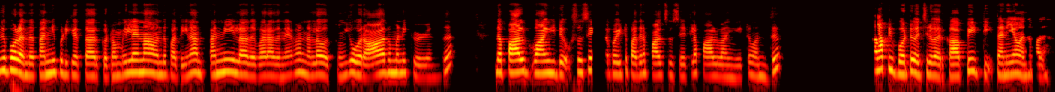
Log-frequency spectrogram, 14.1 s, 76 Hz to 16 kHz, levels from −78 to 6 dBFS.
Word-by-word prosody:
இதுபோல 275 -2 +5
அந்த 200 -1 -1
தண்ணி 225 +4 0
பிடிக்கிறதா 205 -3 -2
இருக்கட்டும், 195 +1 -6
இல்லனா, 240 +1 +4
வந்து 210 0 -7
பாத்தீங்கன்னா 195 +6 -1 0.2
தண்ணி 235 +4 -1
இல்லாத 215 -3 +2
வராத 195 0 0
நேரம் 230 +2 -6
நல்லா 205 +1 -1 0.2
தூங்கி 195 +4 -12
ஒரு 195 - +2 0.2
6:00 235 +1 +3
மணிக்கு 230 -2 -7
எழுந்து, 180 +9 -9 0.6
இந்த 235 -1 +2
பால் 240 +2 +9 0.2
வாங்கிட்டு, 230 -1 +3 0.2
சொசைட்டில 240 -3 -4
போயிட்டு 215 +4 -4
பாத்தீங்கன்னா, 210 +2 -3
பால் 200 0 -1
சொசைட்டியில 195 +3 -9
பால் 195 0 -2
வாங்கிட்டு 180 +2 -12
வந்து 190 +6 -6 1.3
காப்பி 290 +1 +7
போட்டு 215 +2 +2
வச்சுருவாரு. 205 -3 -1
Copy, 195 +6 +4
tea. - - -7 0.2
தனியா 205 +2 +1
வந்து 205 0 -5
பால 190 -1 -4
210 Hz, 160 wpm, -23 LUFS, 195-235 Hz, 1.3 s, பால்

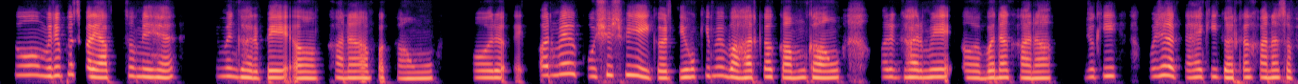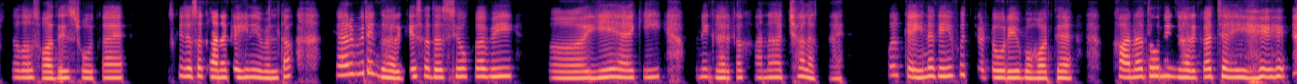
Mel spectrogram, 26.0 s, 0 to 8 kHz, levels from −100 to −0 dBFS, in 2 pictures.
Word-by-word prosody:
तो 330 0 -2
मेरे 300 0 +2
पास 355 +3 -7
पर्याप्त 255 +1 +3
समय 280 -3 +1
है 245 0 +3
कि 290 0 -29
मैं 290 -1 -3
घर 250 -3 +3
पे 245 0 +5
अ, 225 0 +2
खाना 235 -1 +1
पकाऊँ। 220 +1 -2 0.4
और 245 0 0
अ, 245 - +1 0.4
और 330 0 0
मैं 370 +2 +1
कोशिश 295 +3 -2
भी 340 -1 +2
यही 280 -5 +5
करती 235 +1 -2
हूँ 260 +1 +3
कि 300 - -6
मैं 305 -1 -4
बाहर 245 -1 +4
का 275 - +2
कम 240 +1 +2
खाऊँ 245 -1 +3 0.4
और 265 0 -3
घर 255 0 +1
में 265 +2 +3
अ, 240 -1 -4
बना 245 +2 +2
खाना 230 -1 +1 0.4
जो 270 - -6
कि 300 +3 -3 0.3
मुझे 300 +3 0
लगता 295 -5 0
है 260 +1 0
कि 275 +1 -6
घर 245 -2 +2
का 255 - -1
खाना 250 -1 +1
सबसे 245 -2 -4
ज़्यादा 245 0 0
स्वादिष्ट 235 +1 0
होता 235 0 -3
है, 235 0 +2 0.5
उसके 300 - -9
जैसा 290 +1 +2
खाना 260 -2 +3
कहीं 260 0 +3
नहीं 260 -1 +2
मिलता। 235 +5 0 0.5
यार 345 +2 +2
मेरे 395 +2 -2
घर 255 -7 +3
के 280 - +1
सदस्यों 280 0 +1
का 280 0 +3
भी 285 +1 +2 0.4
अ, - - -8 0.3
ये 245 +4 +3
है 250 -1 +2
कि 255 +2 -5 0.4
उन्हें 275 0 -7
घर 240 -2 +1
का 250 - -2
खाना 250 0 -4
अच्छा 270 +3 -2
लगता 215 -4 -3
है। 210 - -6 0.5
पर 330 - -5
कहीं 260 -3 +3
न 295 +1 +3
कहीं 295 +1 +2
वो 345 +2 -5
चटोरे 245 -2 +2
बहुत 225 -1 +1
है, 230 -1 +2 0.4
खाना 265 0 +3
तो 295 +2 +1
उन्हें 290 -1 0
घर 255 -2 +3
का 275 - +4
चाहिए 265 0 +3
255 Hz, 200 wpm, -22 LUFS, 240-285 Hz, 0.5 s, पे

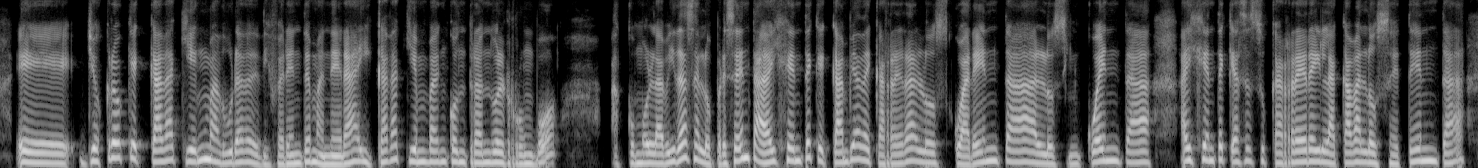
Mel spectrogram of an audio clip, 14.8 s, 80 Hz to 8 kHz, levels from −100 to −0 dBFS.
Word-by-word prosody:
eh, 170 -3 +2
yo 195 +4 -1
creo 260 +1 +1
que 245 -2 -3
cada 200 +2 +1
quien 200 +3 0
madura 180 -4 +1
de 180 -4 -1
diferente 155 +5 -1
manera 155 +3 +3
y 190 -4 -2
cada 195 - -1
quien 200 -4 0
va 190 - +1
encontrando 180 -2 0
el 175 - +2
rumbo 155 -2 -2 0.5
a 145 - -9
como 165 +4 -1
la 165 -1 +2
vida 200 +10 +2
se 230 -2 -1
lo 160 -5 0
presenta, 210 - +2
hay 180 +3 +3
gente 215 +6 0
que 210 -5 -3
cambia 190 +7 0
de 215 -3 -1
carrera 160 +5 -1
a - - -1
los 175 -5 -3
40, 185 +5 0
a 175 - +1
los 155 -3 -1
50, 185 +4 -1 0.3
hay 210 +1 +1
gente 230 +1 -1
que 215 - -3
hace 195 +2 -4
su 200 +2 -9
carrera 185 +4 +1
y 195 - +3
la 180 -3 +2
acaba 175 +3 0
a - - +1
los 175 -5 -1
70 190 +3 -1
185 Hz, 195 wpm, -23 LUFS, 165-205 Hz, 0.5 s, manera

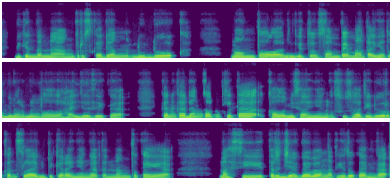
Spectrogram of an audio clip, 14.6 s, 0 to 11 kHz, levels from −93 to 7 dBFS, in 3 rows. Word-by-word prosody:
bikin 220 +1 0
tenang, 215 -1 -1
terus 245 0 -6
kadang 240 +1 -1
duduk, 245 +5 +3 0.7
nonton 230 +2 +3
gitu 185 0 -2
sampai 205 +4 0
matanya 225 +2 +1
tuh - - -2
benar-benar 210 -3 -1
lelah 200 -1 -3
aja 255 +3 0
sih, 235 -2 -3
Kak. 220 +1 -4 0.5
Kan, 285 +3 +1
kadang 295 +1 +2
kan, 325 +1 +2
kita 300 +3 +2
kalau 235 -1 +3
misalnya 220 -1 0
lu 215 - -10
susah 220 -1 -1
tidur 225 +4 +2
kan, 300 0 -3
selain 215 -5 +2
pikirannya 205 -1 -1
gak 190 +1 -3
tenang 240 +6 -3
tuh 295 - -4
kayak 205 -5 0 0.6
masih 220 +1 -1
terjaga 235 -2 +3
banget 225 +6 +3
gitu 260 0 +2
kan, 205 -2 +1
Kak. 205 +1 0
220 Hz, 155 wpm, -16 LUFS, 210-245 Hz, 0.7 s, duduk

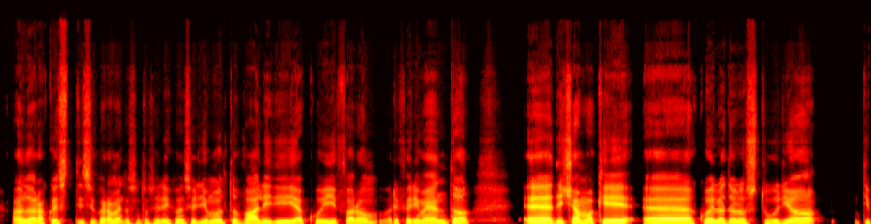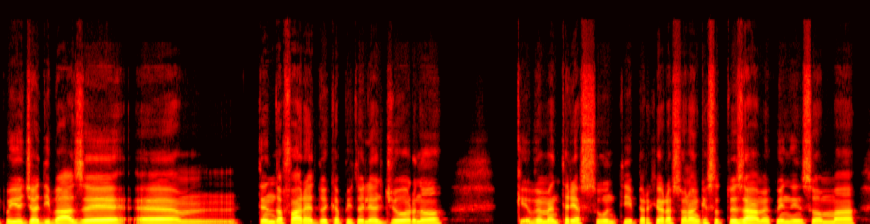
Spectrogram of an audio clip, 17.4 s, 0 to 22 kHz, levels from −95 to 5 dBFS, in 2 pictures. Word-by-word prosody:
Allora, 165 -10 +2
questi 215 -5 -4
sicuramente 165 +1 -3
son 145 0 -13
tutti 155 +1 -8
dei 160 0 -3
consigli 160 +1 -4
molto 160 -1 -2
validi 160 +1 +1
a 135 - +1
cui 145 0 -3
farò, 140 +1 -1
mhmm, 140 - -12
riferimento. 160 +8 -1 0.5
Ehm, 155 - +6
diciamo 200 +7 +2
che, 155 -3 +4
ehm, 150 -1 +5
quello 175 +2 +2
dello 170 0 0
studio 215 +5 -1 0.3
tipo 160 -1 -8
io, 155 0 +1
già 160 +2 +1
di 155 0 -5
base, 160 +3 +3
ehm, 135 0 -2 0.2
tendo 155 -1 -1
a - - -1
fare 155 0 +1
2 155 +1 -2
capitoli 155 0 -3
al 150 -1 -1
giorno, 160 +5 -1 0.7
che - - -8
ovviamente 150 +1 -2
riassunti, 145 -1 -4
perché 140 +2 -4
ora 145 -1 +1
sono 145 +1 -2
anche 145 0 -2
sotto 150 +2 -5
esame, 145 -2 +2
quindi 140 0 -3
insomma, 140 0 -2
155 Hz, 155 wpm, -19 LUFS, 145-165 Hz, 0.7 s, Ehm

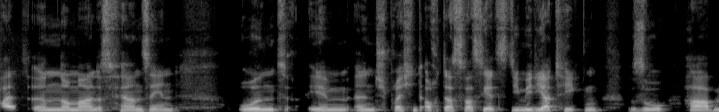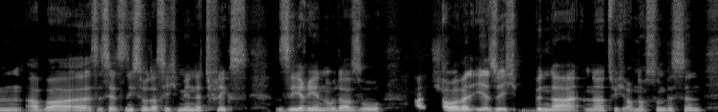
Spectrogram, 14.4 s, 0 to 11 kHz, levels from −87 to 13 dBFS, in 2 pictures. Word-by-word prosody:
halt, 125 +1 +4
äh, 120 - 0
normales 120 0 +2
Fernsehen 150 +6 -1 0.6
und 130 +1 +4 0.2
eben 125 -1 +1
entsprechend 125 +1 -2
auch 115 0 0
das, 130 +1 +1
was 125 - +1
jetzt 125 -1 0
die 120 - +1
Mediatheken 120 -1 +1 0.3
so 100 -2 -2 0.2
haben. 100 -4 +2
Aber, 105 0 +2
äh, - - -1
es - - -6
ist - - -5
jetzt - - -3
nicht 120 - -1
so, 120 - -1
dass 115 +1 -1
ich 115 0 -6
mir 115 -1 0
Netflix-Serien 110 -1 -1
oder 100 0 +1
so 100 +1 -3 0.3
anschaue, 110 0 +2
weil 115 0 +5
ich - - -1
also, 110 +4 -1
ich - - -2
bin 120 -1 -1
da 115 -1 +3
natürlich 110 +1 -5
auch - - -5
noch 110 -1 -6
so 110 - -7
'n 110 - -1
bisschen, 105 -1 -5
115 Hz, 170 wpm, -24 LUFS, 105-125 Hz, 0.6 s, weil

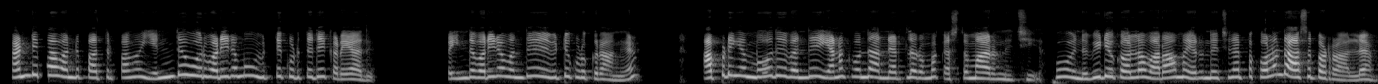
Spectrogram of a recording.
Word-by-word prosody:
கண்டிப்பா 425 +4 +3
வந்து 330 -1 +1
பார்த்துருப்பாங்க. 315 +2 -3 0.2
எந்த 355 +7 +1
ஒரு 390 -2 0
வருடமும் 375 +3 +2
விட்டு 350 +4 -4
கொடுத்ததே 350 +1 -1
கிடையாது. 240 -6 0 0.7
இப்ப 265 - -4
இந்த 295 +3 0
வருடம் 365 +4 +2
வந்து 325 +3 -2 0.2
விட்டு 315 +4 -4
கொடுக்குறாங்க. 245 -11 -4 0.9
அப்டிங்கம்போது 390 +1 0 0.2
வந்து 320 +3 -1 0.2
எனக்கு 360 +3 0
வந்து 345 +1 +2
அந்த 290 -2 -2
இடத்துல 285 +4 -2
ரொம்ப 295 +4 -4
கஷ்டமா 285 +3 0
இருந்துச்சு. 225 -3 -8 0.3
ஓ - - -2 0.2
இந்த 270 -3 -1
வீடியோ 355 +3 +2
கால்லாம் 315 0 +2
வராம 315 +4 +2
இருந்துச்சுன்னா, 300 +3 -2
இப்ப 360 +2 -8
குழந்த 435 +8 0
ஆசப்படுறால்ல? 235 - -1
320 Hz, 145 wpm, -23 LUFS, 285-360 Hz, 0.9 s, கண்டிப்பா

